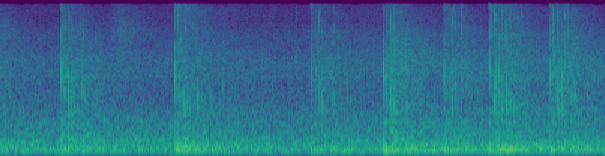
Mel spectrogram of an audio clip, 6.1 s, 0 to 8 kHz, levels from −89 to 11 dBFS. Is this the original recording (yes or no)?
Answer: yes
